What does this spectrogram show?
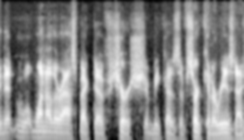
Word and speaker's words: Circe: Her name was Circe, and pronounced just like church.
